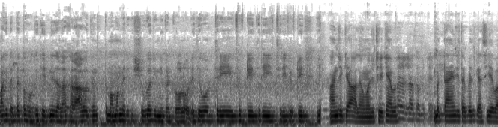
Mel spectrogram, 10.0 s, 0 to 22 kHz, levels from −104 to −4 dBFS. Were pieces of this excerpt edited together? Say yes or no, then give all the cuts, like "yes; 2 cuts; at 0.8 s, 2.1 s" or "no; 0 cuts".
yes; 2 cuts; at 1.9 s, 6.4 s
